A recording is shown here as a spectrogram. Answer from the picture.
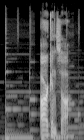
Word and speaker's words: Arkansas: only acceptable pronunciation is in three syllables with the final s silent the a in each syllable with the Italian sound and the accent on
